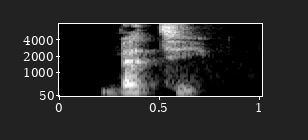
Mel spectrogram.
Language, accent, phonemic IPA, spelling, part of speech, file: French, Canada, /ba.ti/, battît, verb, LL-Q150 (fra)-battît.wav
- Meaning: third-person singular imperfect subjunctive of battre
